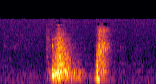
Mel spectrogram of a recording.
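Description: A dog yelps after a door closes on her nose: two sharp, loud cries, the first longer and the second briefer, then quiet.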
